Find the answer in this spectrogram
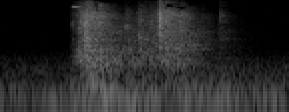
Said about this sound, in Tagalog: Sandali, dito ka lang ha. Bubuksan ko ang pinto.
